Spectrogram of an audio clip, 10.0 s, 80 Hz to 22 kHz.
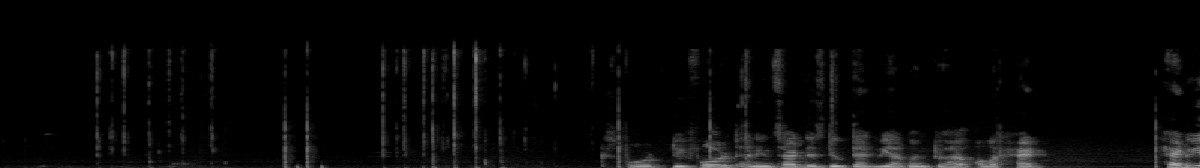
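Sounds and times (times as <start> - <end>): computer keyboard typing: 0.8 - 5.3.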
